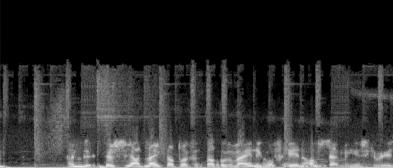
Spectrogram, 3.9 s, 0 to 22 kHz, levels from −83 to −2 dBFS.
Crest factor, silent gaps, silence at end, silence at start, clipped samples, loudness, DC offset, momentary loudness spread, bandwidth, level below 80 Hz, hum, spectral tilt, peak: 12 dB; none; 0 s; 0 s; under 0.1%; -15 LUFS; under 0.1%; 8 LU; 14 kHz; -22 dBFS; none; -5.5 dB/octave; -2 dBFS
